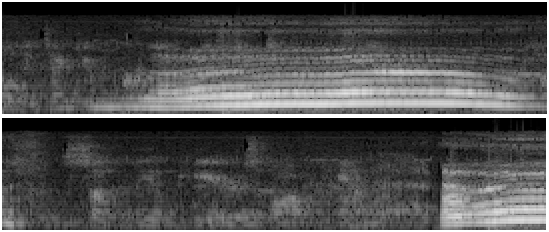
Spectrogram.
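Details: A Siberian Husky howls to wake the household for breakfast in the morning, a long, smooth howl that rises, holds steady, then falls away; he also has a sneezing fit, possibly from allergies.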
